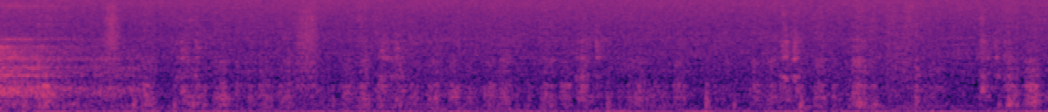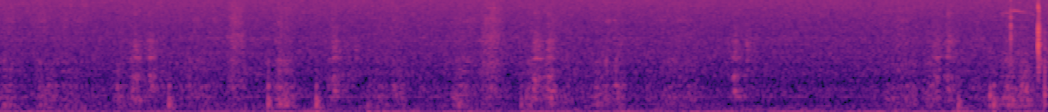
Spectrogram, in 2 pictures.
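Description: Pen scratching across paper with short strokes and light taps, close and quiet, continuous for several seconds with a low steady hum behind it.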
